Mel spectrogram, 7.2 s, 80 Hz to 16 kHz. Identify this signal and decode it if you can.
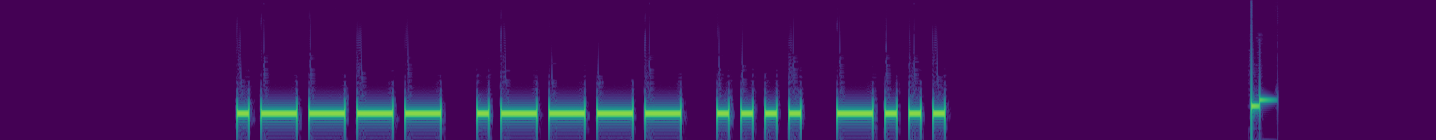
Morse code, heard as a keyed tone, about 20 wpm, 700 Hz. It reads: 11HB
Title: Four Challenging Letter-Number Combinations 20wpm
